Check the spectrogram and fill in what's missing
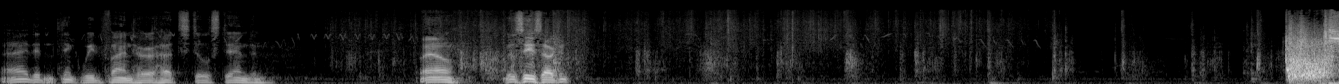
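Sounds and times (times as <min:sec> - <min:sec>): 
speech: 0:00.1 - 0:02.8, 0:04.2 - 0:05.8
gunshot fired from a hut: 0:12.8 - 0:13.3.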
